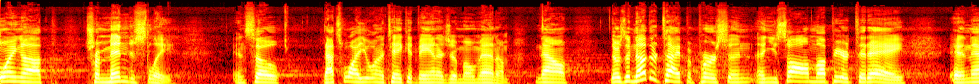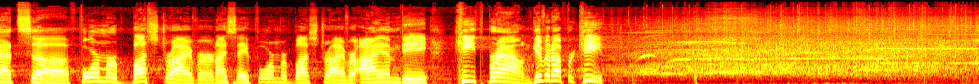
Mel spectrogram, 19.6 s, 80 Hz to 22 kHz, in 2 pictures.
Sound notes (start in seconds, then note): 15.8 cheers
